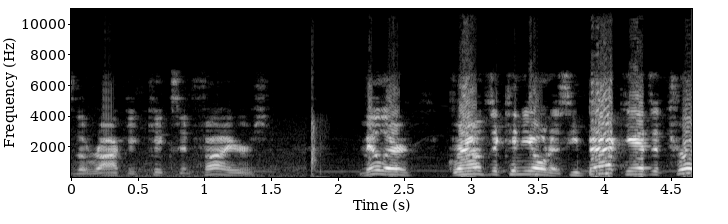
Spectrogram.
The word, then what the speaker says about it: Mueller: His name is spelled M-U-E-L-L-E-R, but it is pronounced Miller. It looks like Mueller, but it's Miller.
